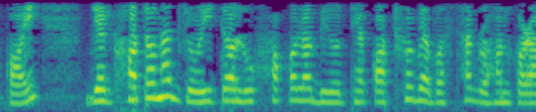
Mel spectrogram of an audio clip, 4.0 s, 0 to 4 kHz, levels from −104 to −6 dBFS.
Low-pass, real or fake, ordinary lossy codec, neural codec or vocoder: 3.6 kHz; real; none; none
